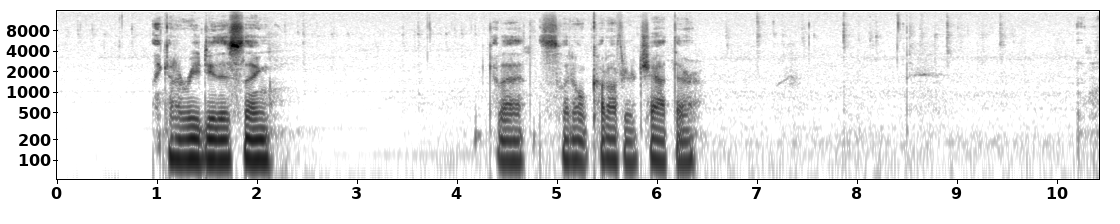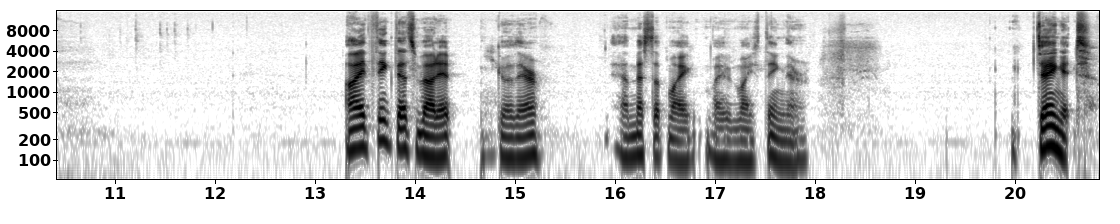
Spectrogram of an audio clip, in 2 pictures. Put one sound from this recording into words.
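A man speaks calmly and close into a microphone, in short bursts with pauses.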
